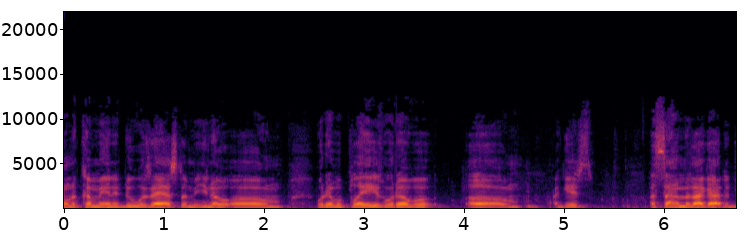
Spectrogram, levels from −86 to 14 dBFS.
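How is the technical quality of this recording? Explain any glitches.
The recording has no glitches to explain. Nothing in the audio stands out as a technical problem.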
